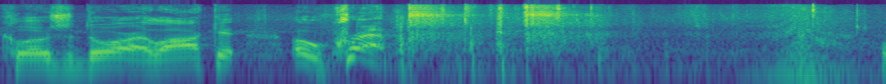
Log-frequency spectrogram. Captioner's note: gunshots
